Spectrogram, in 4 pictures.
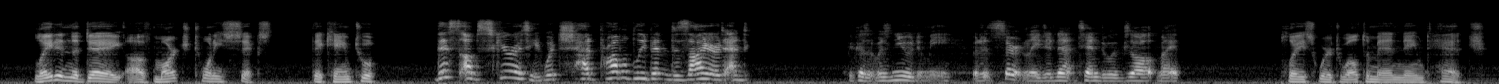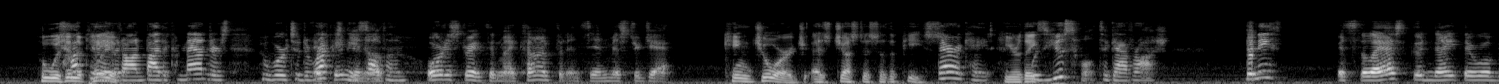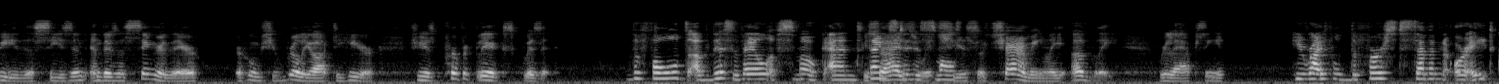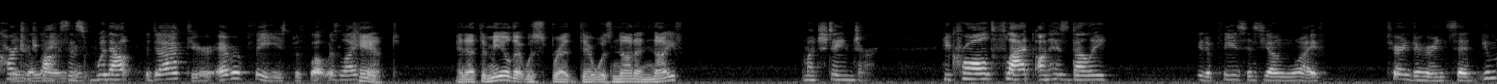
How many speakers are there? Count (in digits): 3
